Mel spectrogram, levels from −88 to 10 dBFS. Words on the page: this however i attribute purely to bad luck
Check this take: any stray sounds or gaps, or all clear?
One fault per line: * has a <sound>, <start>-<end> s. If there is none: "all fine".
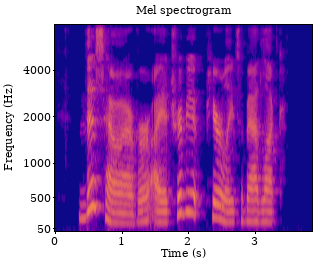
all fine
